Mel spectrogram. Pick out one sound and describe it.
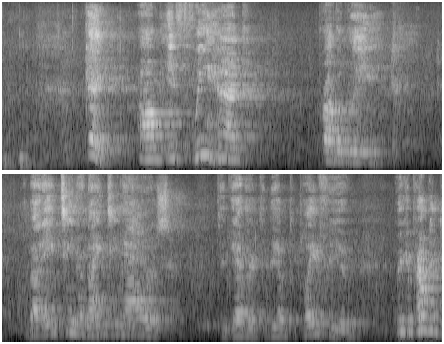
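An elderly man speaks calmly into a microphone in a large hall.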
